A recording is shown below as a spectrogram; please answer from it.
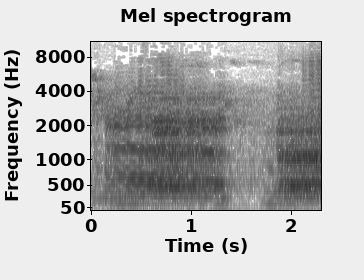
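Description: Sheep bleating: one long bleat lasting over a second, and the next bleat beginning near the end.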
